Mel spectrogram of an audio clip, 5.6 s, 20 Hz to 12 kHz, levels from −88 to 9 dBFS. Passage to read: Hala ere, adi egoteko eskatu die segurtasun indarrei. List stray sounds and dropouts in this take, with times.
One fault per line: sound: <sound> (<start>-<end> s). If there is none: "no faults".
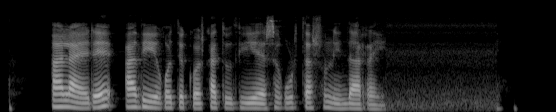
no faults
